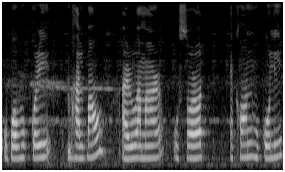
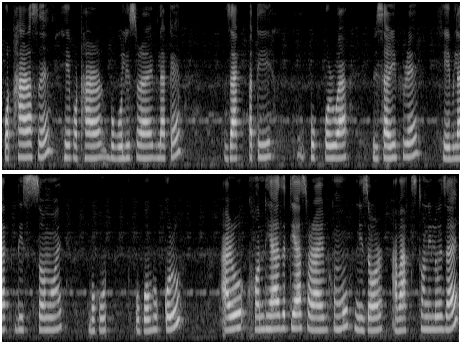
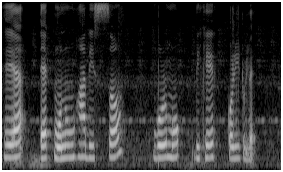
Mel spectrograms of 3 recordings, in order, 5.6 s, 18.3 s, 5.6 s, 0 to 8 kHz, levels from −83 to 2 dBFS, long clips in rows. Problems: constant background noise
